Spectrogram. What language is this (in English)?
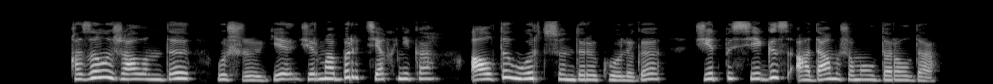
Kazakh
